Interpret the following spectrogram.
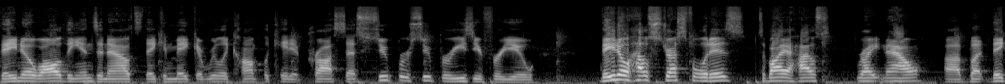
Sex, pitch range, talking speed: male, 115-155 Hz, 205 wpm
